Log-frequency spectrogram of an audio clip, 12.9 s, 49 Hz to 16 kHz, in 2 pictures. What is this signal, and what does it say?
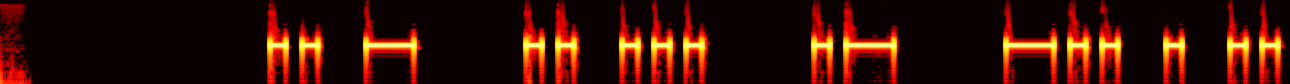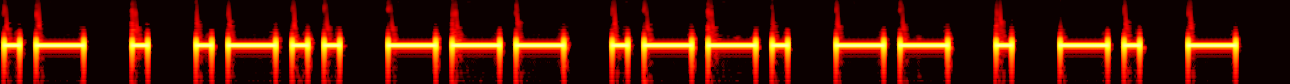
Morse code, heard as a keyed tone, about 15 wpm, 700 Hz. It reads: IT IS A DEVELOPMENT
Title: Sentences from Top 1000 Words - Review Part 4 - 15wpm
